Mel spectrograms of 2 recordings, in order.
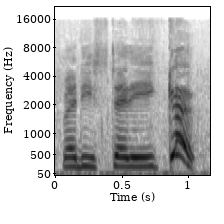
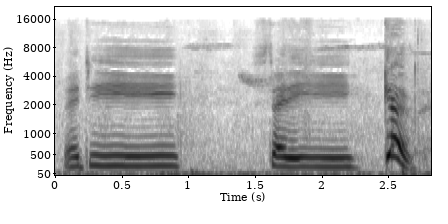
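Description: First: It is said assertively, with more force. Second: It is said meekly, without assertion.

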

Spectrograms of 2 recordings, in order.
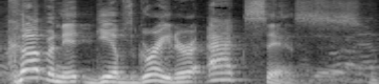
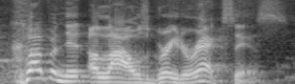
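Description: First: It is said slowly and deliberately. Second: It is said at a normal, quicker pace.

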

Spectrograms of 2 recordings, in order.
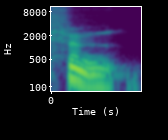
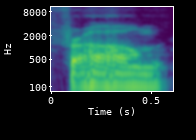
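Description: First: The vowel is reduced to a weak schwa. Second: The vowel is a full, strong vowel. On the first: The speaker calls it right. "but pronounced as from" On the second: The speaker calls it wrong. "is not pronounced as from"

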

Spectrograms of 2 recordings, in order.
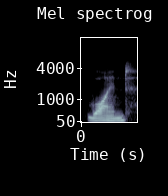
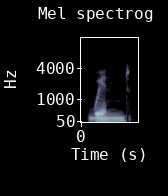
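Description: First: The vowel is long, as in 'wine'. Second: The vowel is short, as in 'win'. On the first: This is how it was said in those days. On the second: This is the usual pronunciation.

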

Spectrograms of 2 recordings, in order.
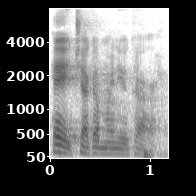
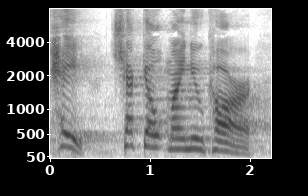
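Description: First: It is said in a flat, bored tone. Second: It is said in an excited tone.

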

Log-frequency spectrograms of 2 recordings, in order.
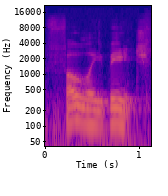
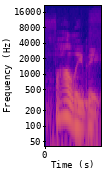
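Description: First: The first vowel sounds like 'foe'. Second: The first vowel sounds like 'fall'. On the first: The speaker calls it wrong. "You're Saying It Wrong" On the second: The speaker calls it right. "it's pronounced the exact way it always has been"

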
